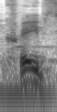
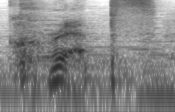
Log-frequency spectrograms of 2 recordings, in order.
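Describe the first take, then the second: First: The word is said with an English pronunciation. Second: The word is said with a French pronunciation. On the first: The speaker calls it wrong. "You shouldn't say crepes" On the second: The speaker calls it right. "that's how they say it in France"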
